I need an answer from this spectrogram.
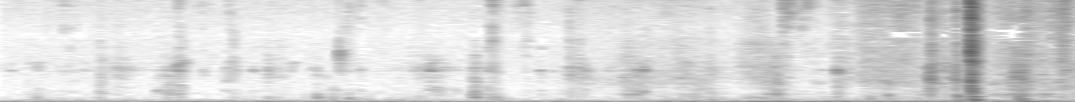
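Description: Close-up chewing of a McDonald's chicken nugget with the mouth closed: soft, wet mouth sounds over a steady low hum. A couple of sharp clicks come near the end.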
